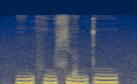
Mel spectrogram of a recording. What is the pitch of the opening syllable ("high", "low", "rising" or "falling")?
rising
